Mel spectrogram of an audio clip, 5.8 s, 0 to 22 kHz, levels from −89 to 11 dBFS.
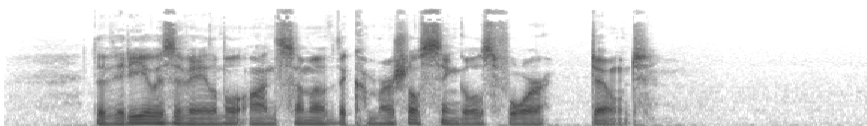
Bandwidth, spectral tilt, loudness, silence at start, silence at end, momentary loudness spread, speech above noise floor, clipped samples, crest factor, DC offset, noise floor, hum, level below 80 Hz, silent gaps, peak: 16.5 kHz; -3.5 dB/octave; -20 LUFS; 0.65 s; 1.45 s; 9 LU; 45 dB; under 0.1%; 20 dB; under 0.1%; -65 dBFS; none; -42 dBFS; none; -4 dBFS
